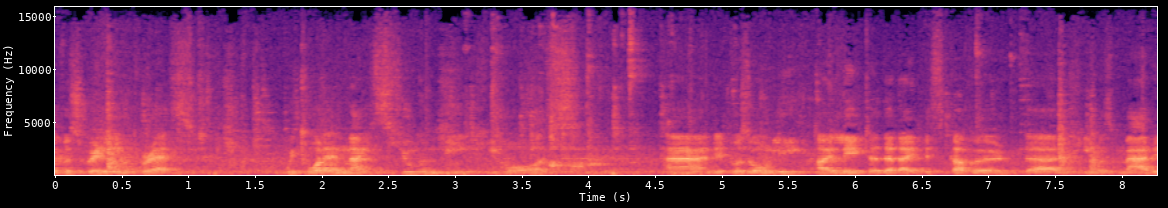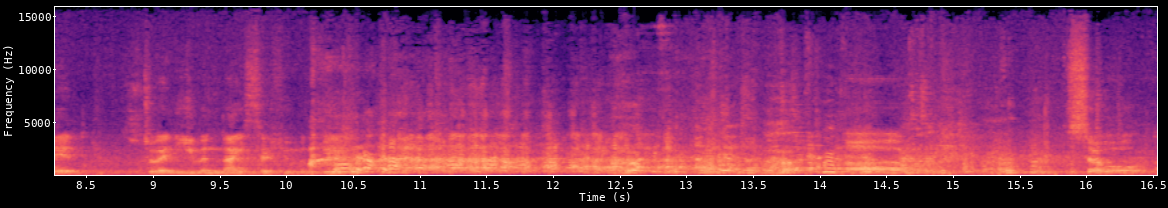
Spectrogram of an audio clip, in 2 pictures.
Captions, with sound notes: I was very impressed by what a nice human being he was, and it was only later that I discovered that he was married to an even nicer human being. (laughing)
